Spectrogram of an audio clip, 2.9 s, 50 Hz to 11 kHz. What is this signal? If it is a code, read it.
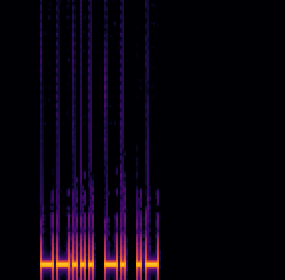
Morse code, heard as a keyed tone, about 30 wpm, 700 Hz. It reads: 7NA
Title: Common Cut Numbers - 3-Digit 30wpm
